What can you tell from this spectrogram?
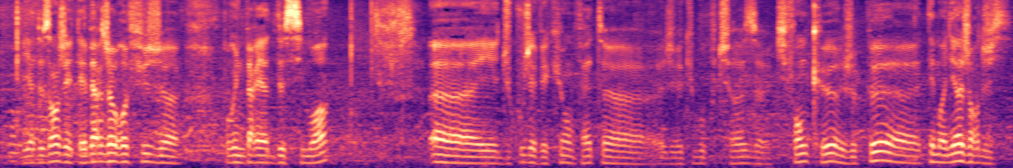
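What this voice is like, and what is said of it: Marseille French accent. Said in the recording (French): “Vous avez un petit accent ? ... De Marseille. Ça s'entend beaucoup.”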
